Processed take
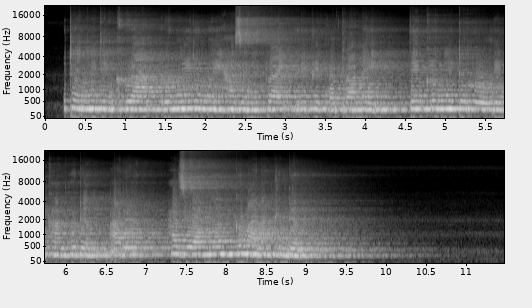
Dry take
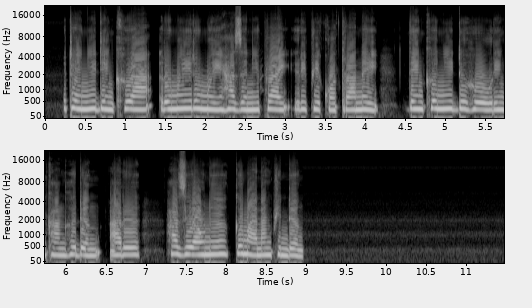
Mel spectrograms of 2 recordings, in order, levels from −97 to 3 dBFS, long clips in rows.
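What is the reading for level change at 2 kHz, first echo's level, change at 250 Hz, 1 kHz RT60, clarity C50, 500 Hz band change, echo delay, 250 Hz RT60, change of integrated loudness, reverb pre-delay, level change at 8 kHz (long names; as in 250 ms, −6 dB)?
+3.0 dB, −9.0 dB, +4.5 dB, 2.6 s, 1.0 dB, +3.0 dB, 105 ms, 2.7 s, +4.0 dB, 5 ms, +3.5 dB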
